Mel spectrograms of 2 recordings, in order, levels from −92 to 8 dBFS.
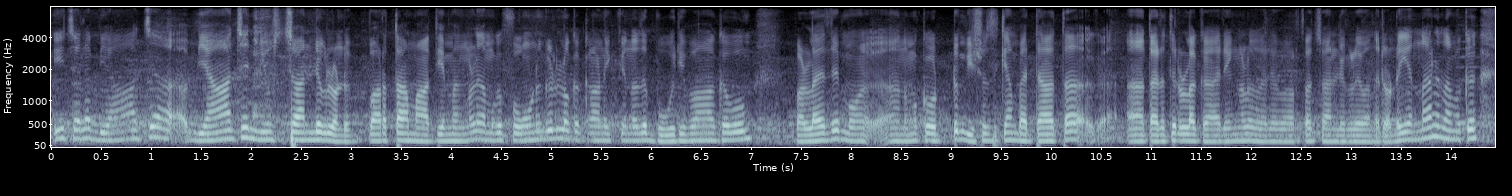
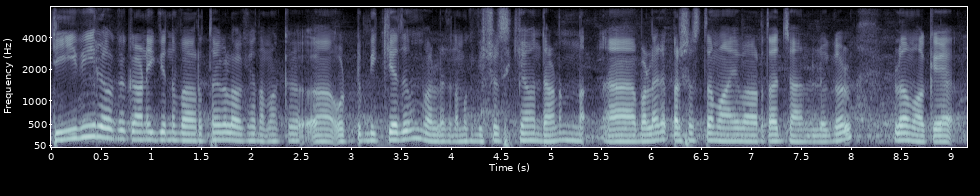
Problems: constant background noise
